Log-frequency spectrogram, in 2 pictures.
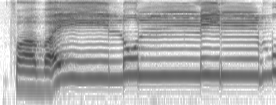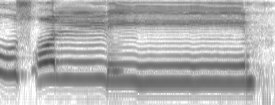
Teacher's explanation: مصلی کی لام پہ جب شد ہے تو اس کو بھی سختی سے پڑھنا ہے، اور لی کو تھوڑا سا ہم نے کھینچنا ہے، یا مد ہے. فویل للمصلین الذین، ذی کو تھوڑا سا لمبا کرنا ہے، یا مد ہے.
